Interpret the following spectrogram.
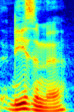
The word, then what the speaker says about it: リズム: use in Japanese, but they would pronounce it as rizumu, which is similar to the McDonald's example that I gave earlier.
